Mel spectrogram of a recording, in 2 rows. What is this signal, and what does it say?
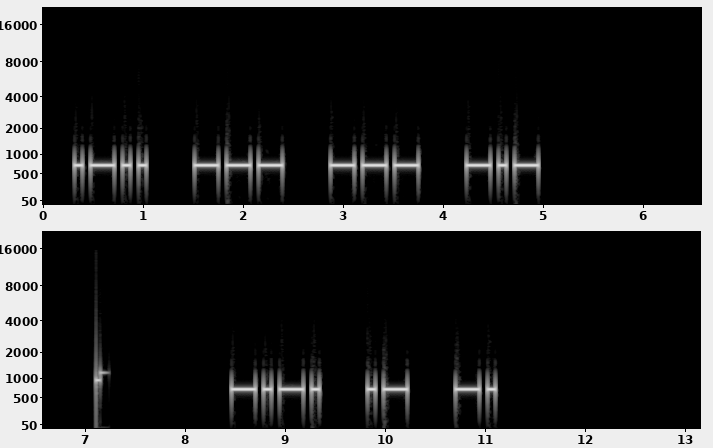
Morse code, heard as a keyed tone, about 15 wpm, spaced as for 11 wpm, 700 Hz. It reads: LOOK CAN
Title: 2x Character Spacing - Top 100 Words - 15wpm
